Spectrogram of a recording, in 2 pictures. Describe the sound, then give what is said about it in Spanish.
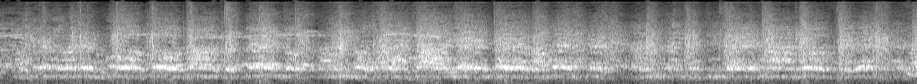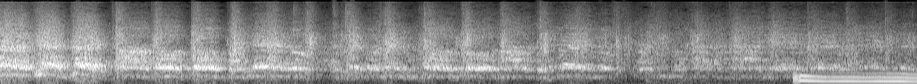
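A large crowd of students in Chile chants protest slogans in loud, rhythmic unison, with sharp repeated beats like clapping or drumming driving the cadence throughout, and a brief tonal sound near the end. “Con estos gritos de rebeldía y de protesta y de lucha y resistencia de los estudiantes de Chile, nos vamos despidiendo.”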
